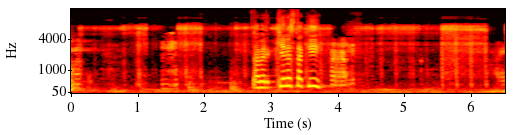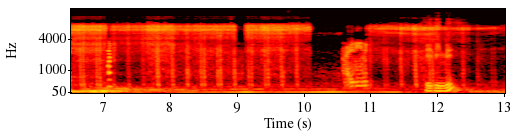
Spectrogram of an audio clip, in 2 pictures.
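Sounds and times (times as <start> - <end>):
radio broadcast fragments: 0.0 - 13.0
radio static bursts: 0.0 - 13.0.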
